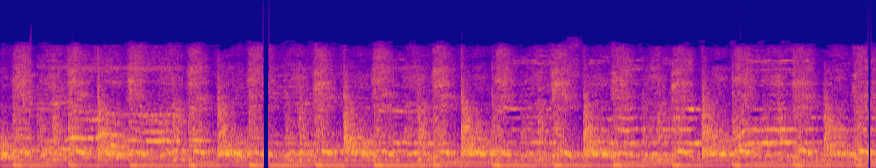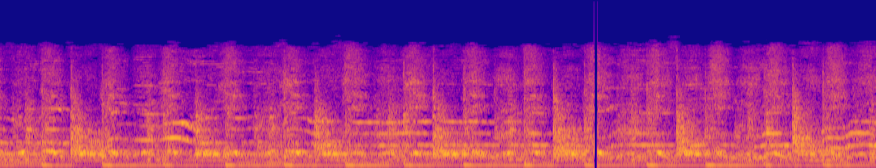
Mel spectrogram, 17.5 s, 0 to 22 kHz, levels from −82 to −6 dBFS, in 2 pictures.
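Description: At 2.63, 8.68 and 14.70 s, the sound drops out for about 58, 29 and 36 ms. These are gaps between stream segments, roughly every 6 s. The segment timestamps leave holes the player fills with silence. The edges are hard. Nothing is lost.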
